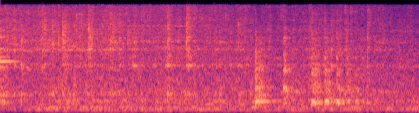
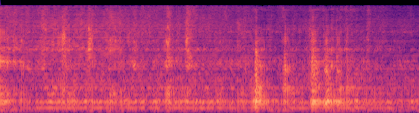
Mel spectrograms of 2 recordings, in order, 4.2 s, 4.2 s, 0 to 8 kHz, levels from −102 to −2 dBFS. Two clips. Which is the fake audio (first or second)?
second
